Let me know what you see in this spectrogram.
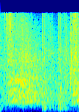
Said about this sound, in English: That's a crowd of Iceland soccer fans cheering on their national team.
